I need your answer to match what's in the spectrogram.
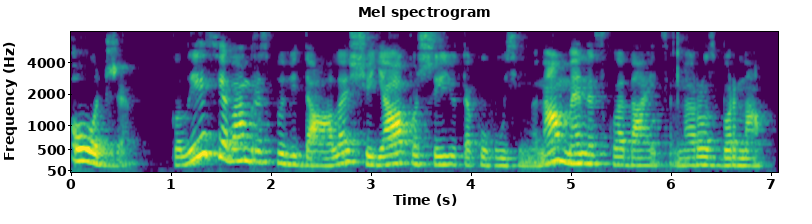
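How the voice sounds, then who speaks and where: A woman speech therapist giving a chatty demonstration lesson, showing toys as she explains and modeling syllables with slow, stretched repetition. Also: on the low side, lively intonation, creaky. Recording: echoey room.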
